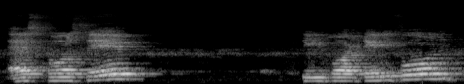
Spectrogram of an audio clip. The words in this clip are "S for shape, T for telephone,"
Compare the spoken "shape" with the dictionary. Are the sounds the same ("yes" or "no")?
no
